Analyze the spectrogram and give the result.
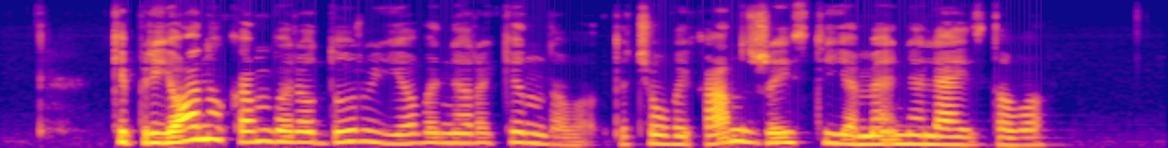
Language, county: Lithuanian, Vilnius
